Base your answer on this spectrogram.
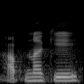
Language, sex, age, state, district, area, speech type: Bengali, male, 18-30, West Bengal, South 24 Parganas, urban, spontaneous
